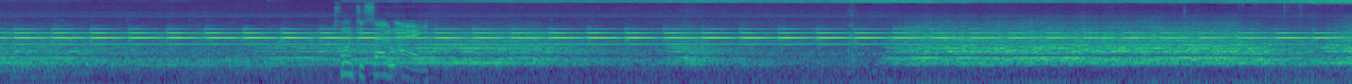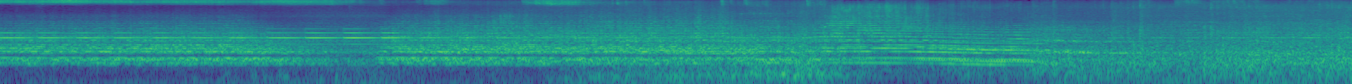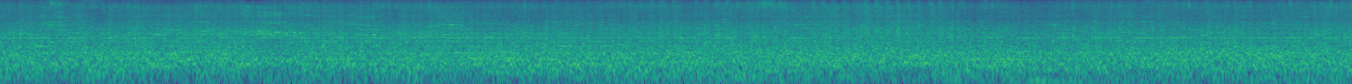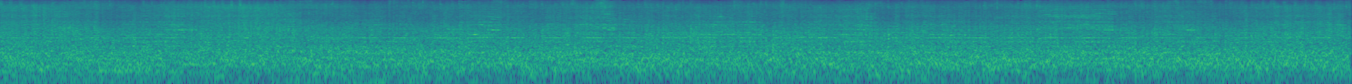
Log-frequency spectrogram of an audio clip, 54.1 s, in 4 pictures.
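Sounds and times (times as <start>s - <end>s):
train horn: 4.1s - 5.5s, 6.7s - 7.2s, 9.0s - 16.6s, 17.2s - 24.9s
freight train wheels clattering: 24.6s - 54.0s.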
